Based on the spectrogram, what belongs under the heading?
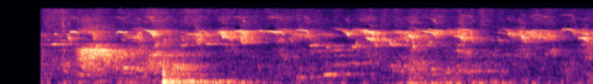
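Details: Desi chicks drinking water: a thin stream of high falling peeps runs throughout, joined early by a lower hoarse burst and a short low thump, over a faint background hum.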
